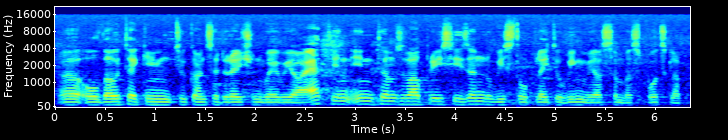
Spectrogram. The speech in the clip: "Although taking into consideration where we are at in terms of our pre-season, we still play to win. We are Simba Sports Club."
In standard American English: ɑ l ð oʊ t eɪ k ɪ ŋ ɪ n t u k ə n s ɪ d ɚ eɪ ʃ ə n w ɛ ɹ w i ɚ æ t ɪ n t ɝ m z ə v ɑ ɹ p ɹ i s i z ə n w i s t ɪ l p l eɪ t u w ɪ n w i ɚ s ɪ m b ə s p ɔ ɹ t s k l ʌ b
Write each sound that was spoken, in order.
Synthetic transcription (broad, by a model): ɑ l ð oʊ t eɪ k ɪ ŋ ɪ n t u k ə n s ɪ d ɚ eɪ ʃ ə n w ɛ w i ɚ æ t ɪ n t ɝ m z ə v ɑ p ɹ i s i z ə n w i s t ɪ l p l eɪ t u w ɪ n w i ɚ s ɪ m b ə s p ɔ t s k l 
